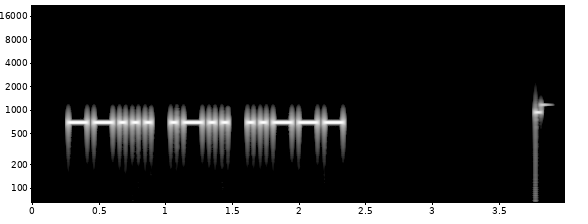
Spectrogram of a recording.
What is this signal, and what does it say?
Morse code, heard as a keyed tone, about 25 wpm, 700 Hz. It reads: 7L2
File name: Three Letter-Number Combinations - 25wpm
